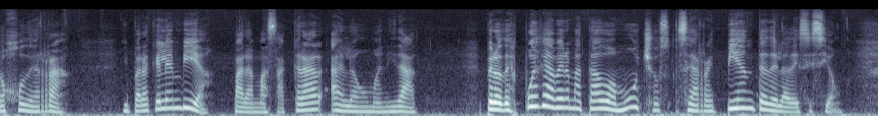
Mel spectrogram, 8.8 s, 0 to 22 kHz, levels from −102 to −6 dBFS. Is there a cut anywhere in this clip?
no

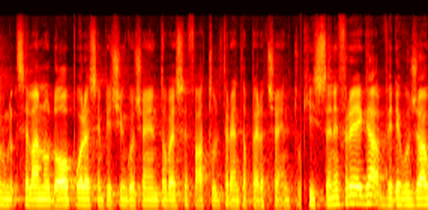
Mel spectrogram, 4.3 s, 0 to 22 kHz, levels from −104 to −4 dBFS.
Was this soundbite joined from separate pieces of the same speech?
no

